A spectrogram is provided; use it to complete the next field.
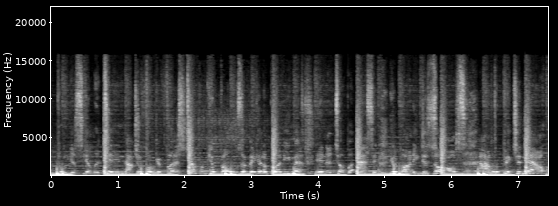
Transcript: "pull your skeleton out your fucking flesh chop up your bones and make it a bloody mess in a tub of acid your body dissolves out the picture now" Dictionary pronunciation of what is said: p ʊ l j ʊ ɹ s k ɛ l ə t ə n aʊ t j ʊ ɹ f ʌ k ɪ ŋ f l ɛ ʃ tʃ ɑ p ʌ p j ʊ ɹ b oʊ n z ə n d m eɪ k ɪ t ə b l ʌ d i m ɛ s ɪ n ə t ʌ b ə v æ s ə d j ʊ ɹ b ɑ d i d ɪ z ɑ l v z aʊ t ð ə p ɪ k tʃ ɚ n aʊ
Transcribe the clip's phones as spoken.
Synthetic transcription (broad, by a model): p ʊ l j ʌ ɹ s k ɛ l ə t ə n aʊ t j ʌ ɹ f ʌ k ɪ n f l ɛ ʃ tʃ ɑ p ʌ p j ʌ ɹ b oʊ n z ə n m eɪ k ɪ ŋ ə b l ʌ d i m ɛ ɪ n ə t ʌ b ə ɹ æ s ə d j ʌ ɹ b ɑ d i d ɪ z ɑ l v z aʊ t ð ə p ɪ k tʃ ɚ n aʊ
